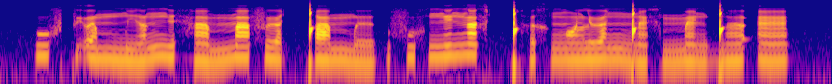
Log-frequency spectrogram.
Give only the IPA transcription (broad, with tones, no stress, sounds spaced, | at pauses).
u˦ x pʲ ɔ̰˧ ɐ̯ mː ĩ˨˦ ɐ̯ ŋ ɪ˧ h ã˨ mː ã˦ f ø˧ ɐ̯ ǃ a˧ mː ɘ˨ | f u˧ x ŋ ẽ˦ ŋ ã˦ x ǃʰ ə˨ x ŋ ɔ̃˧ l ø˧ ɐ̯ ŋ͡ǃ æ̃˨ x mː æ̃˧ ɡ͡ǃ ã˦ ɐ̯ ʔ æ̃˧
